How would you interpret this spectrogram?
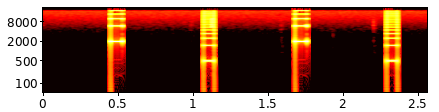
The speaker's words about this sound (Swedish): Det blir ett pipljud. Jag kommer åt den här numlock. Och när jag trycker åt den så låter det pip liksom.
